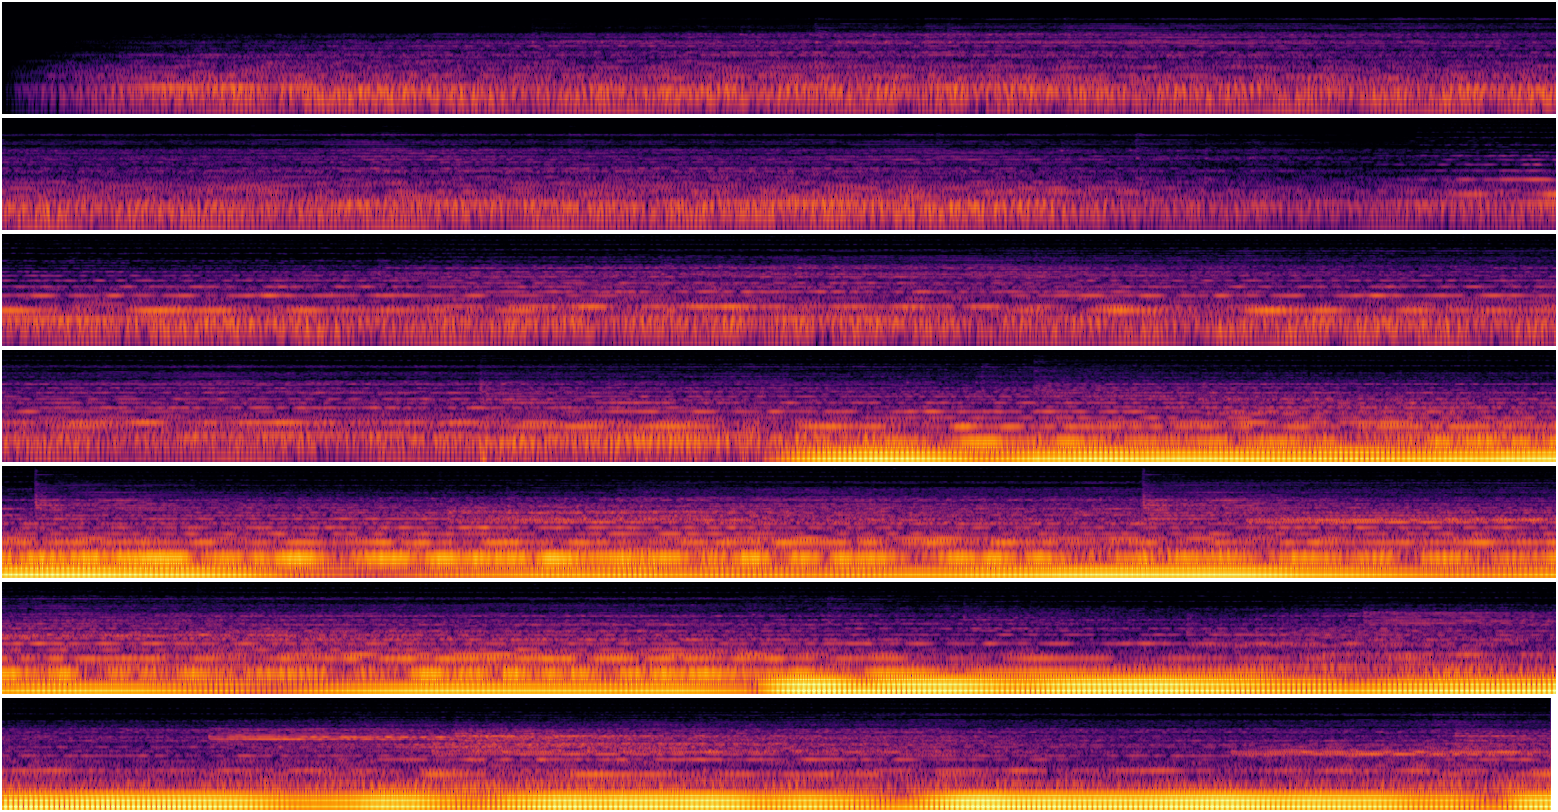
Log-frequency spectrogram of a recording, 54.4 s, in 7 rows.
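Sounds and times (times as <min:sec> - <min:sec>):
light drone: 0:14.8 - 0:54.3.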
